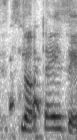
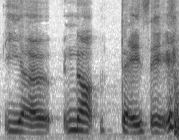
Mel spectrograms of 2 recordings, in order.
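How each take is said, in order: First: Said in the usual way. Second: Laughing quote. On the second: Retold or imitated. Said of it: "making a post on Instagram being like".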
